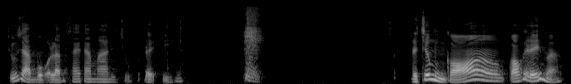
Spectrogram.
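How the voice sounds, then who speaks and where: A man's voice: medium pitch, sing-song, normal speed, darkish tone. A man, livestreaming from a room at home and joking crudely as he reads viewer comments into a desk mic. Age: 20s. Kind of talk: casual livestream chat. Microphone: desk microphone.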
